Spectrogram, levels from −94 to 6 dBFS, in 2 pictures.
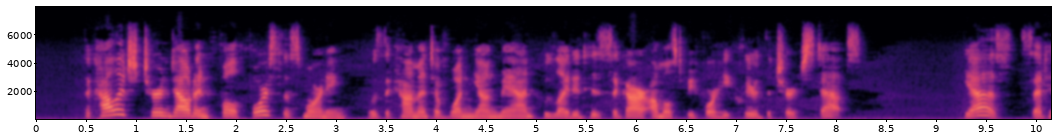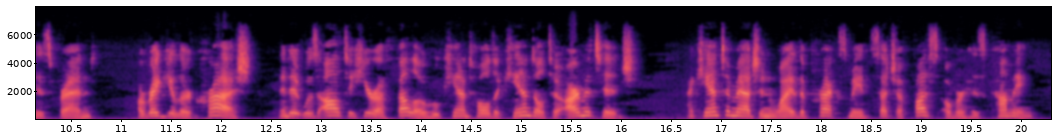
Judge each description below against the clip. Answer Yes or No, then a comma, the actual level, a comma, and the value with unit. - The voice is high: Yes, high, 195 Hz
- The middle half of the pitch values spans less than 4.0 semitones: No, average, 4.5 semitones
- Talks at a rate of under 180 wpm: No, average, 185 wpm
